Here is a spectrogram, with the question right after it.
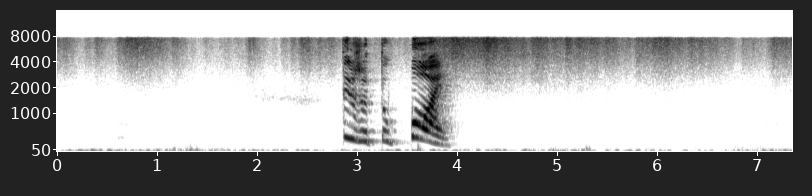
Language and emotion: Russian, angry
